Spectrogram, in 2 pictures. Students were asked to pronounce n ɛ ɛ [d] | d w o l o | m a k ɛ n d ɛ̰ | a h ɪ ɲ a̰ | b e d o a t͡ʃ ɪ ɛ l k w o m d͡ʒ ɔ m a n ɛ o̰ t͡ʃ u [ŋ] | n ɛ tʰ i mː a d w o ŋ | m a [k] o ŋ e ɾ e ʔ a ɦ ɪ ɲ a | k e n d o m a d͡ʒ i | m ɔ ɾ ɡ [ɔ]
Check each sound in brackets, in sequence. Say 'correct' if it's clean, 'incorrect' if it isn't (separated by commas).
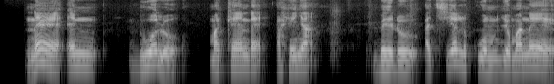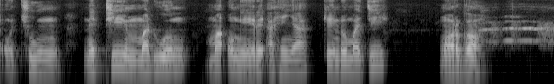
incorrect, correct, incorrect, correct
